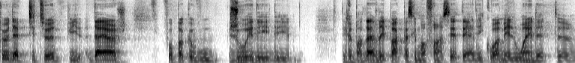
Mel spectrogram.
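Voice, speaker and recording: Against a quiet background, a man with an English accent talks at a moderate pace. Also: medium pitch for a man, fairly even intonation. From Toronto, Canada. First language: English (speaking French). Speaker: garden director, founder's grandson. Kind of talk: interview. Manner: halting.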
